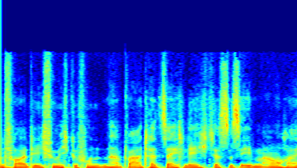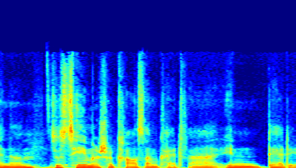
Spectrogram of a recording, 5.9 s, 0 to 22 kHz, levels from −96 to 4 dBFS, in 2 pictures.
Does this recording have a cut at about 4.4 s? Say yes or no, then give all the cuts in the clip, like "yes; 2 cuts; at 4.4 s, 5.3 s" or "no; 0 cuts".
no; 0 cuts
